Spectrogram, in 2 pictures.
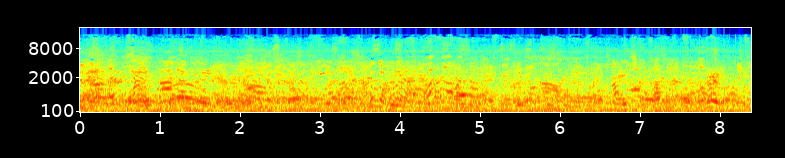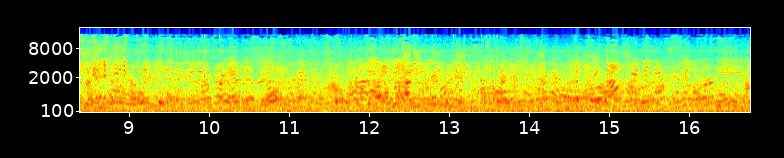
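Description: Many people talk and shout at once outdoors.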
